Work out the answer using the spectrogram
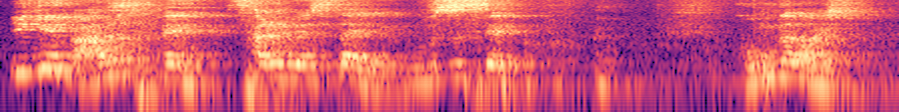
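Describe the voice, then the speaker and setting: A male pastor preaching a sermon, animated and conversational, often asking the congregation questions. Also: high voice, normal speed, heavy reverb, distant mic, slight background noise, rough recording. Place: church sanctuary.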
